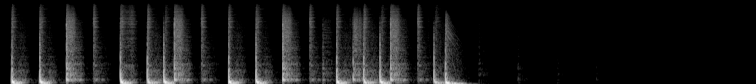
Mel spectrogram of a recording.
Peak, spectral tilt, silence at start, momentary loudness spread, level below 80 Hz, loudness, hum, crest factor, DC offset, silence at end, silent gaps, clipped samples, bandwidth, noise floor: 0 dBFS; -6 dB/octave; 0.1 s; 12 LU; -24 dBFS; -19 LUFS; none; 18 dB; under 0.1%; 2.9 s; none; under 0.1%; 17.5 kHz; -89 dBFS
